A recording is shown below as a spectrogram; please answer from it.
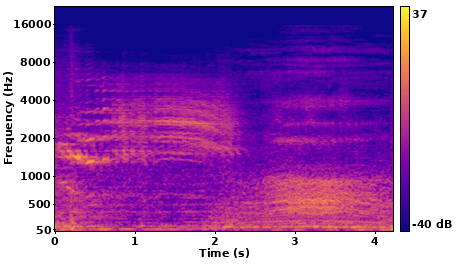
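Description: Horror-film creature sound effect: a sudden, loud, wavering shrill screech lasting about two seconds, then a lower, rougher growl.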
